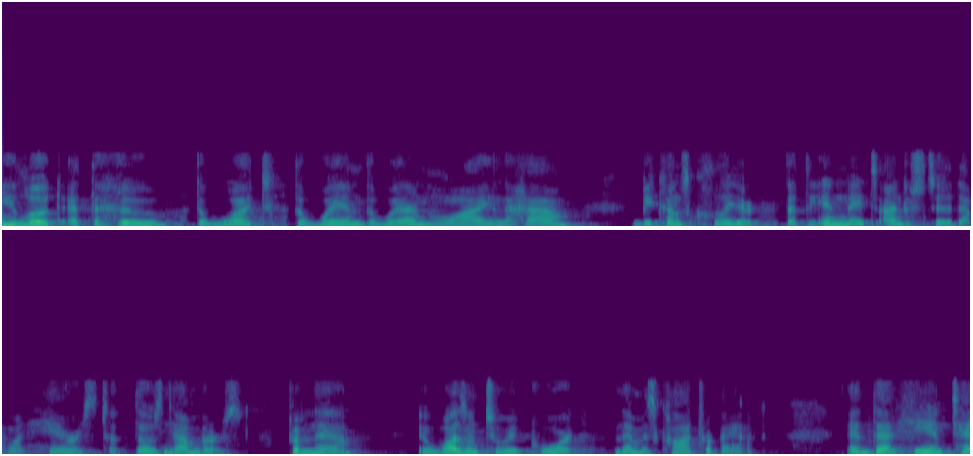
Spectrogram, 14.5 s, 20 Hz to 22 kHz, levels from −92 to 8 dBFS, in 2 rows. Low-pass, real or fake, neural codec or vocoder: 7.2 kHz; fake; codec, 24 kHz, 0.9 kbps, WavTokenizer, medium speech release version 2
